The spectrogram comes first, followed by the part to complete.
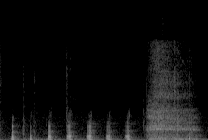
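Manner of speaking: real breathy, soft laughter; soft wheezing giggle; laughing. Real, not acted. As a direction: laugh almost without voice. Amused by misheard phrase.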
